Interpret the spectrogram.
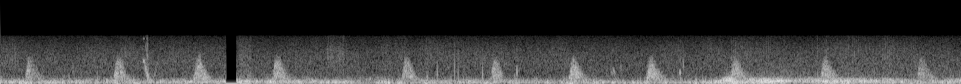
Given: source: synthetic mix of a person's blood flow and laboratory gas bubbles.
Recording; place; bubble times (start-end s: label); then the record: Doppler ultrasound of blood flow; subclavian vein
1.07-1.18 s: bubbles
1.40-1.58 s: bubbles
1.92-2.07 s: bubbles
4.25-4.31 s: bubbles
5.14-5.21 s: bubbles
5.62-5.74 s: bubbles
6.04-6.23 s: bubbles
6.78-6.87 s: bubbles
From the record:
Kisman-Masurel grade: 121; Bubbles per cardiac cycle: 1 to 2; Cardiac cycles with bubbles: 10 to 50%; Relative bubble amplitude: barely perceptible (0.100 to 0.250); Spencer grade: 2 (many but less than half of the cardiac periods contain bubble signals, singularly or in groups); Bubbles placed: anywhere in the cardiac cycle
